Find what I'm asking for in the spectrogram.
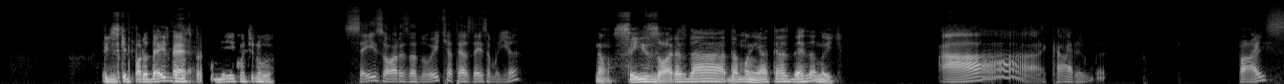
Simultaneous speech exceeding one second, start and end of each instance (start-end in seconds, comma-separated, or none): none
